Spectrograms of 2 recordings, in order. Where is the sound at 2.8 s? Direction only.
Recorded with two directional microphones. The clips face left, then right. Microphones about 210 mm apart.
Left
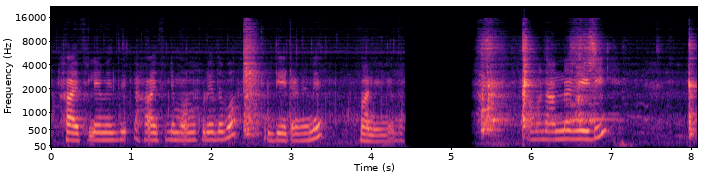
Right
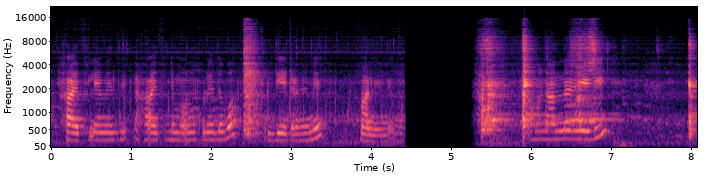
50° left (ahead or behind).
